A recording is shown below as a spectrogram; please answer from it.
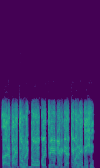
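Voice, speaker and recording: Male nursing teacher, high bright voice, quick, teasing and chatty in class. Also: level tone, no room sound. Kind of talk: classroom lecture with joking asides.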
